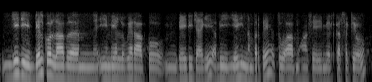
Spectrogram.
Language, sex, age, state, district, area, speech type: Urdu, male, 18-30, Jammu and Kashmir, Srinagar, urban, conversation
